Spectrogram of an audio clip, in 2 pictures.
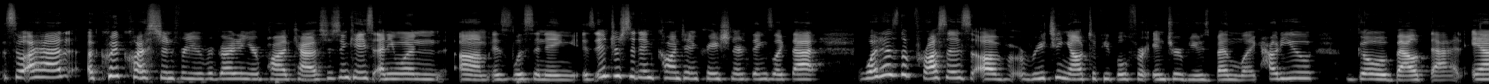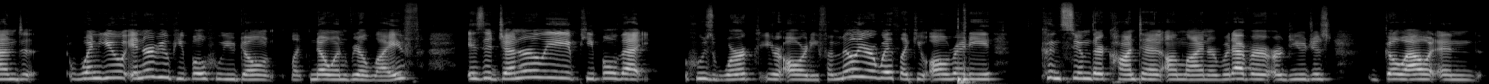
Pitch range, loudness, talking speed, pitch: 230-280 Hz, -23 LUFS, 175 wpm, 245 Hz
